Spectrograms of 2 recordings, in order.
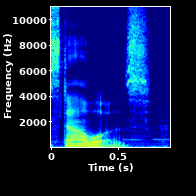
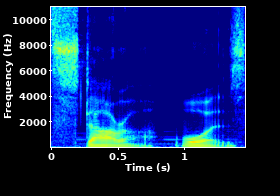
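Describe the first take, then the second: First: It is said plainly, with no extra vowel. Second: An extra vowel is added after "Star".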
